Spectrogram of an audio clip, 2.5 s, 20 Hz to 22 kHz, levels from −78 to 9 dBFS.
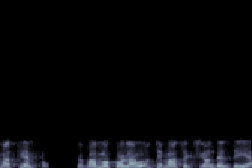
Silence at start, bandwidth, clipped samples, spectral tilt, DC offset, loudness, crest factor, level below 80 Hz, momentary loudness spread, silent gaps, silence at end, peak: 0 s; 4 kHz; under 0.1%; -3.5 dB/octave; under 0.1%; -29 LUFS; 16 dB; -78 dBFS; 11 LU; none; 0 s; -12 dBFS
